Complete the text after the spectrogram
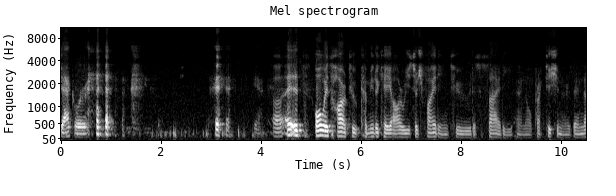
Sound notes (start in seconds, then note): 1.1 laughing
